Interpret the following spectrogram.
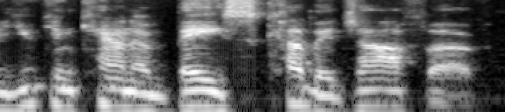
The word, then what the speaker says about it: Cubbage: Speaking of the last name, Cubbage, which we should also point out is spelled C-U-B-B.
